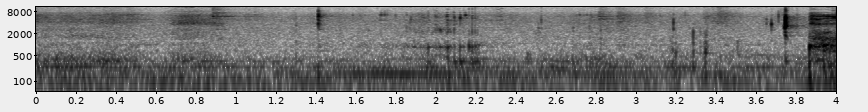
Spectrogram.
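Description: A man quietly sipping and swallowing coffee, with small mouth and cup sounds and a sharp click near the end.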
